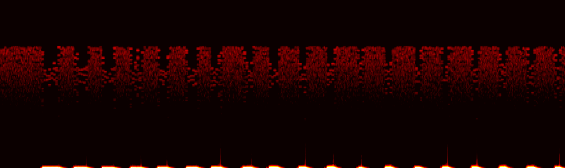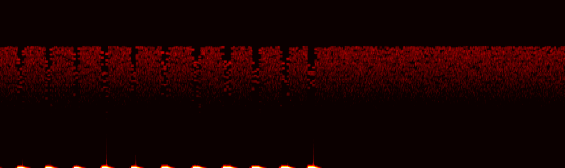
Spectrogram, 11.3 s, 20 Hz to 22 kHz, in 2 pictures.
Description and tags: HITTING MICROPHONE 01
sonido de golpe sobre la cabeza del micrófono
